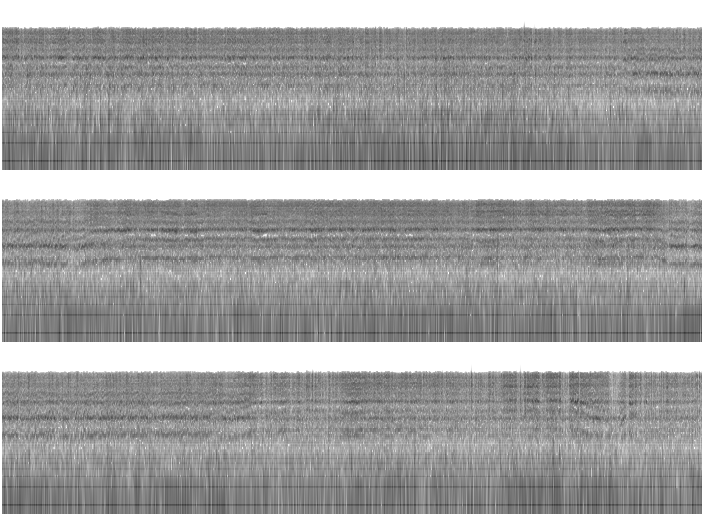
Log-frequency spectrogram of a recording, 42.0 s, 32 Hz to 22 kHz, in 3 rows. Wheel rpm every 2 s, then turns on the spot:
230, 240, 230, 230, 230, 230, 200, 160, 210, 220, 230, 230, 230, 210, 160, 160, 180, 220, 230, 200, 130.
none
